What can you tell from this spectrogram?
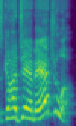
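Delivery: loud, high jolt of annoyance; startled cursing. Acted. Allie startled by Angela popping up, cursing loudly. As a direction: curse as if someone jumped out.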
